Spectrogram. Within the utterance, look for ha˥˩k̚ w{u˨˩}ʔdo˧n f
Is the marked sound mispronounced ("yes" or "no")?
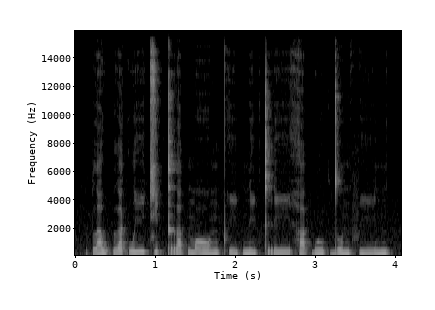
no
